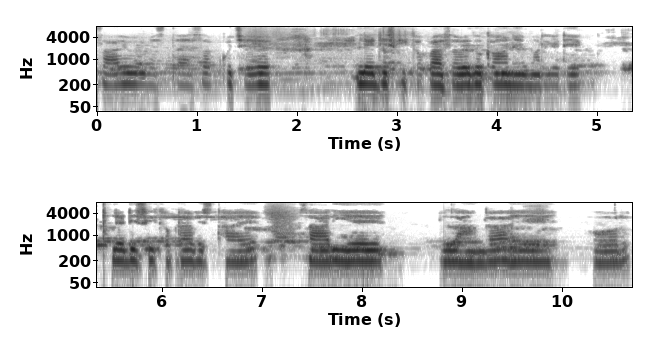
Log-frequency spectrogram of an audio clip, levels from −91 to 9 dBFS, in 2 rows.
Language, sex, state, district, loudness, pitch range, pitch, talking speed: Hindi, male, Bihar, Darbhanga, -17 LUFS, 190-210 Hz, 195 Hz, 150 wpm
